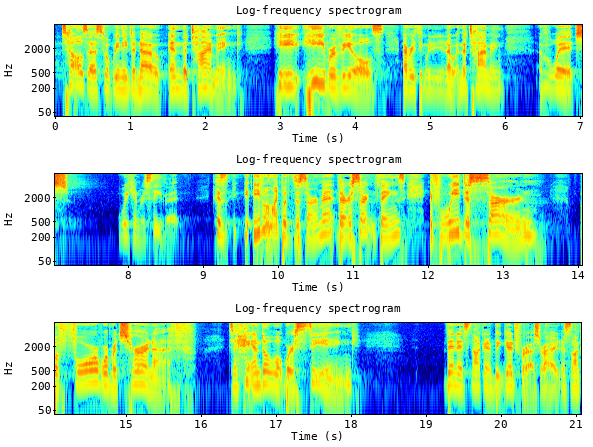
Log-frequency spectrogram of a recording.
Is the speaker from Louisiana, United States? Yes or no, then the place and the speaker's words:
yes; South Louisiana, United States; I grew up in South Louisiana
